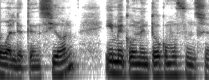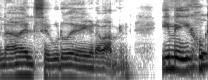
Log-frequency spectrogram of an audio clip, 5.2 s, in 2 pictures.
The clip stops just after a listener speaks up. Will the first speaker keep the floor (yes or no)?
yes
